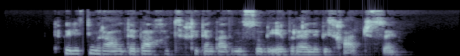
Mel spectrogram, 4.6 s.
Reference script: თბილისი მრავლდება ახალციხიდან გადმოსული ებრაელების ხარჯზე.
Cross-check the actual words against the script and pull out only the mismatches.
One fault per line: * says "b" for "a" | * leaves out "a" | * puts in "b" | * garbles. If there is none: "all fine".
all fine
